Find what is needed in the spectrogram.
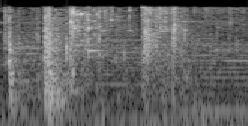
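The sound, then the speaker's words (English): A ceramic vase, knocked down during a fight at an auction, crashes and shatters, with a sharp initial impact followed by a second burst of breaking and scattered tinkling fragments settling over under two seconds. “Ray and Lily fight him over it, and the vase ends up getting knocked down and destroyed.”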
